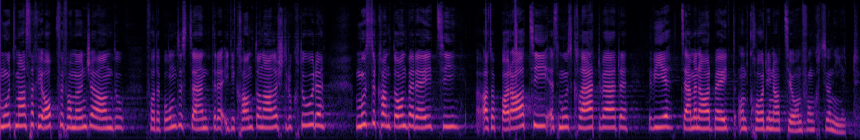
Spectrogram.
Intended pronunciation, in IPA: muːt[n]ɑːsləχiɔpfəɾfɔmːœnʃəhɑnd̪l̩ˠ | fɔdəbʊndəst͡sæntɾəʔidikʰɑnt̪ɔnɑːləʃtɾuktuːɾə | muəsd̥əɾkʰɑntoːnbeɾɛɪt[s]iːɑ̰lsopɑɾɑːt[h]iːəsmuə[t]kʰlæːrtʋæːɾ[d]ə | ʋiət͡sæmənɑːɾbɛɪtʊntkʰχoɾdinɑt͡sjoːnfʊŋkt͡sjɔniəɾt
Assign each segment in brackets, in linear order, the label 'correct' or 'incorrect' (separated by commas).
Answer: incorrect, correct, incorrect, incorrect, correct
